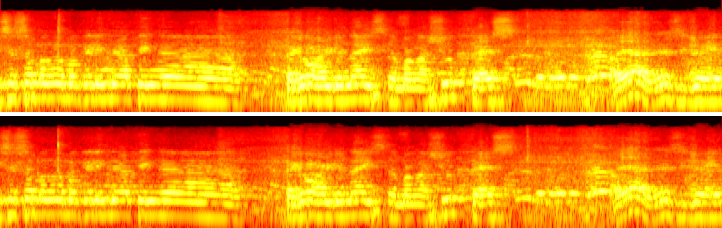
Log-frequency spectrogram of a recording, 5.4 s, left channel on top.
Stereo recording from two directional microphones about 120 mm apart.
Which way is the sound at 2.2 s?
20° left (ahead or behind).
